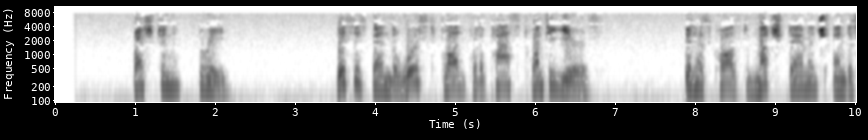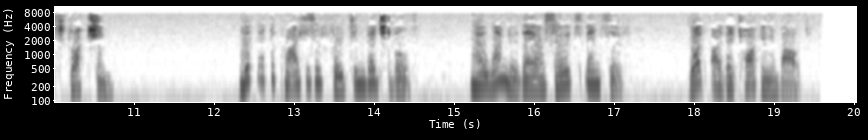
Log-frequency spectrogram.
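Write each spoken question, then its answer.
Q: What are they talking about?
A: The flood and the damage it caused, which has made fruit and vegetables expensive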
